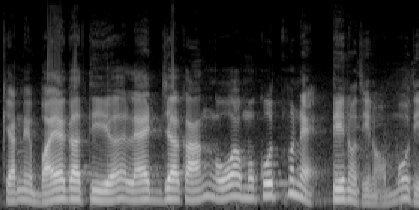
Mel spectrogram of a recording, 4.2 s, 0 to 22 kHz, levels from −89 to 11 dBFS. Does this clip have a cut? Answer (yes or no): yes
